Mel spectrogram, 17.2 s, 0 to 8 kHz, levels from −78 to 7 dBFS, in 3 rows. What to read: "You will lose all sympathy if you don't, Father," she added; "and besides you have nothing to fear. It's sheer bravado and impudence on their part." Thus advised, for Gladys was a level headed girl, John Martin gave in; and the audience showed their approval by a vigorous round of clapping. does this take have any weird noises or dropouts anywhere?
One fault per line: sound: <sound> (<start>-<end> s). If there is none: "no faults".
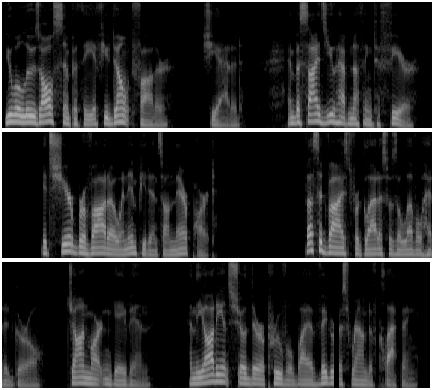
sound: dropout (15.9-16.0 s)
